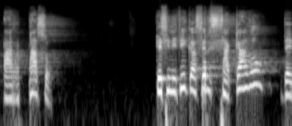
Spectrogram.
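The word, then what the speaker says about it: ἁρπάζω: Es la palabra griega arpazo con z, arpazo, que significa ser sacado de medio súbitamente o con fuerza.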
